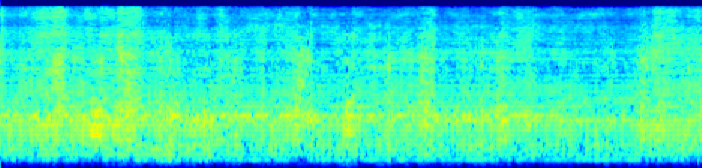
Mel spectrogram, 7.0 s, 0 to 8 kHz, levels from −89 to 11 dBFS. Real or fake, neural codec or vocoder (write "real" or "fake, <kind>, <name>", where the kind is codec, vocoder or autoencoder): fake, vocoder, HiFi-GAN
